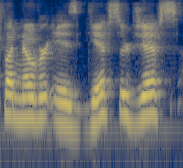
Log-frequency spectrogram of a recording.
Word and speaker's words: GIF: Next button over is GIFs or GIFs. I'm going to call them GIFs because that's really how it should be pronounced. It's even called Giphy, guys. Look, Giphy, GIF.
